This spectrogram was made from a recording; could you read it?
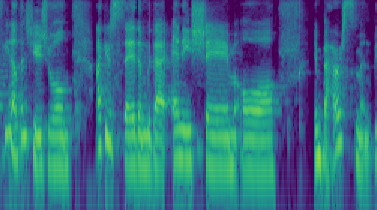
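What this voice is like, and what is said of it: Northeast English accent. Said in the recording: “I'm from the Northeast, so my accent”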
